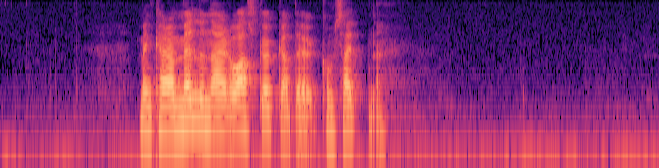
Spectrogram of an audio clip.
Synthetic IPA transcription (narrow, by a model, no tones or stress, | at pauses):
mɛnkʰɑɹɑmɛlənæːɹʔoːɑlt̪ɡœkɑd̪ə̰kʰɔmsɑɪt̪n̩ʔə̰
